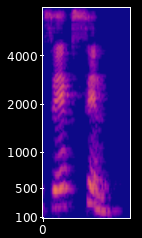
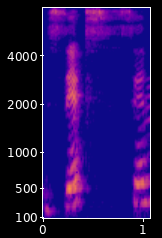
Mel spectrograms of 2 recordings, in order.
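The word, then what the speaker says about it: sechzehn: তারপরে যখন জেক্স এর ঘরে যাচ্ছে, অর্থাৎ জেক্সেন, অর্থাৎ 16-কে যখন আমরা বলতেছি তখন এই যে এসটাকে আমরা তুলে দিচ্ছি, অর্থাৎ জেক্স সেন না দিয়ে জেক্সেন দিয়ে দিচ্ছি, জেক্স সেন না দিয়ে জেক্সেন দিচ্ছি।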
